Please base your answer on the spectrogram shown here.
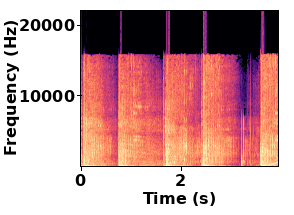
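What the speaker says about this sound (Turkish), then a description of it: "Kırılıyor mu lan buzlar?" Ice being broken near a car comes through as four loud, sharp cracking and shattering impacts spaced about a second apart, each one followed by scattered crunching debris, close up with no talking.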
